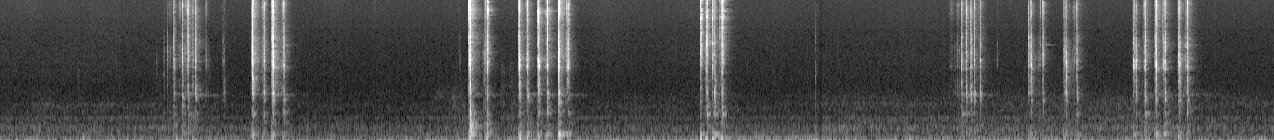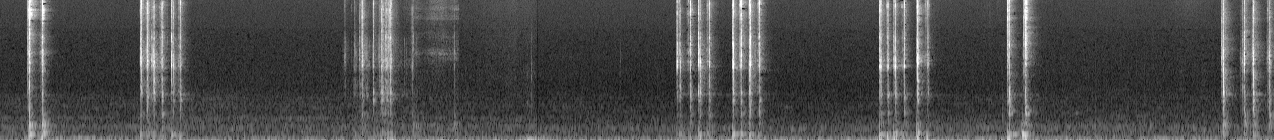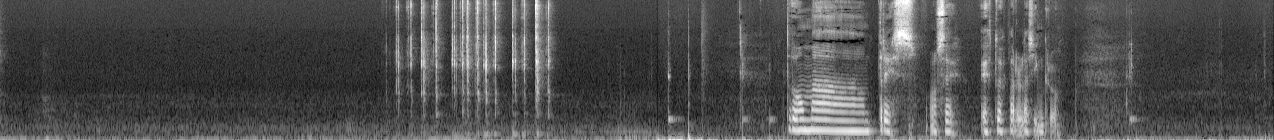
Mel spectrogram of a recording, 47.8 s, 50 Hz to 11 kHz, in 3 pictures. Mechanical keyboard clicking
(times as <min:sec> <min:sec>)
0:02.0 0:03.7, 0:05.8 0:07.2, 0:08.8 0:09.2, 0:11.9 0:13.6, 0:14.2 0:15.0, 0:16.2 0:16.6, 0:17.7 0:18.3, 0:20.2 0:21.2, 0:24.4 0:25.6, 0:26.9 0:27.6, 0:28.5 0:28.9, 0:31.2 0:31.9, 0:36.7 0:38.8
